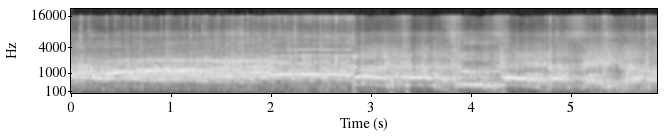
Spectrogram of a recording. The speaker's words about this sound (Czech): Puni glavni zagrebački trg, hrvatske zastave, pjevanje, navijanje, skandiranje. Mala nacija s dva velika sportska uspjeha i dočeka. Prvo srebrni vatreni, a sada zlatni tenisači.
